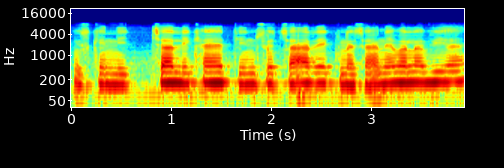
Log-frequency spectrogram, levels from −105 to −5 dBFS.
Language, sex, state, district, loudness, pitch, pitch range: Hindi, male, Haryana, Charkhi Dadri, -17 LUFS, 155 Hz, 150-165 Hz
